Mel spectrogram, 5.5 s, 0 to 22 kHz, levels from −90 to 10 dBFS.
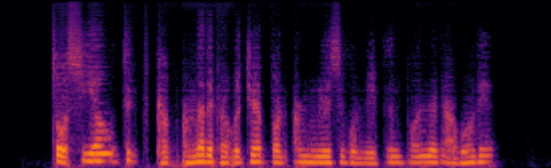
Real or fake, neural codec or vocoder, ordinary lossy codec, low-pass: fake; codec, 44.1 kHz, 0.9 kbps, DAC; none; none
